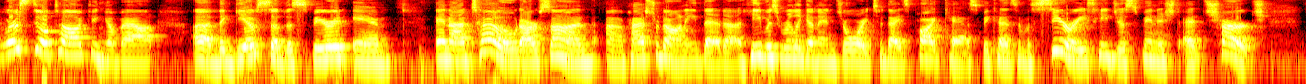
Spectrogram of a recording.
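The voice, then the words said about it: Southern US country accent. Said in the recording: “how um, country sounding ... we were ... We are Southerners to the core ... our speech betrays us ... our wonderful Southern accent”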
